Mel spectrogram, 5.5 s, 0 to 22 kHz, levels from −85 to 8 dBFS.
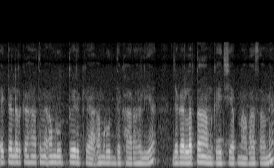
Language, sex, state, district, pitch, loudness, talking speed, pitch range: Maithili, male, Bihar, Supaul, 135 Hz, -20 LUFS, 220 wpm, 130-145 Hz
